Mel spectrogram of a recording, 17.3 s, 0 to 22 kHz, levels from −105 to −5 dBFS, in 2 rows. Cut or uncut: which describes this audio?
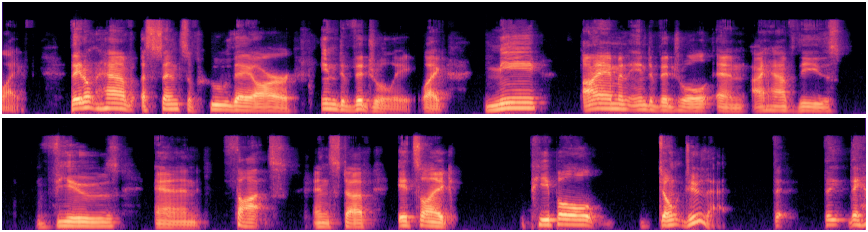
uncut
